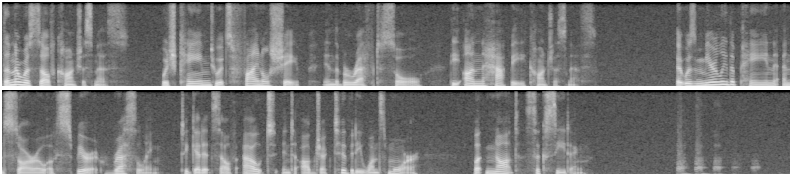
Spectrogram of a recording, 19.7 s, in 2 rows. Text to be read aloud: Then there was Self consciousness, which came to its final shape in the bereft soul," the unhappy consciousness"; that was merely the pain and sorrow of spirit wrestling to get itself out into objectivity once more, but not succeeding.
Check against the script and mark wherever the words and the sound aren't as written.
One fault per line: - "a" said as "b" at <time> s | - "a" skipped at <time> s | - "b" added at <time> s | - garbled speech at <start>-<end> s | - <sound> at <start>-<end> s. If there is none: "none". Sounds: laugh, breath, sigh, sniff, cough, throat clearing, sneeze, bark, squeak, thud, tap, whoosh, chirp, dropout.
- "that" said as "it" at 8.4 s
- laugh at 18.3-19.4 s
